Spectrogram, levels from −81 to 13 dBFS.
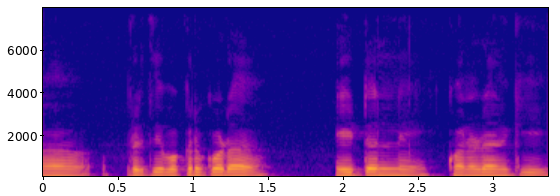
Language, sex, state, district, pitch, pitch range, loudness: Telugu, male, Andhra Pradesh, Srikakulam, 145 Hz, 140-150 Hz, -15 LUFS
